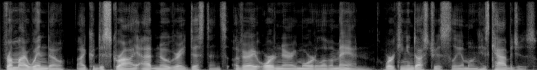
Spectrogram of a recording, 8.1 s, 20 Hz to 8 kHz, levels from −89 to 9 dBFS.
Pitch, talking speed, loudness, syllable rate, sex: 110 Hz, 165 wpm, -20 LUFS, 5.0 syllables/s, male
